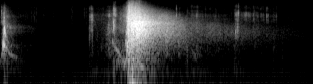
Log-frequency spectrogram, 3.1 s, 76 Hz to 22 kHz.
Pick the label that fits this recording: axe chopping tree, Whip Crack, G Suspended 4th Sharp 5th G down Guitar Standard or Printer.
Whip Crack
